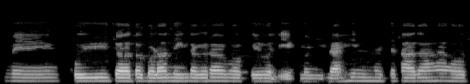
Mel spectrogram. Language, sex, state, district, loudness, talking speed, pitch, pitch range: Hindi, male, Bihar, Supaul, -22 LUFS, 240 wpm, 155 Hz, 155-160 Hz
